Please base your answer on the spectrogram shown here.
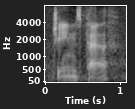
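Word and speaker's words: JMESPath: James is the creator of a tool called James path which I learned two things about first it's pronounced James path and that means he named it after himself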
